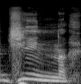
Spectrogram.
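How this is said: The name is pronounced the English way. "In English we say Jean"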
